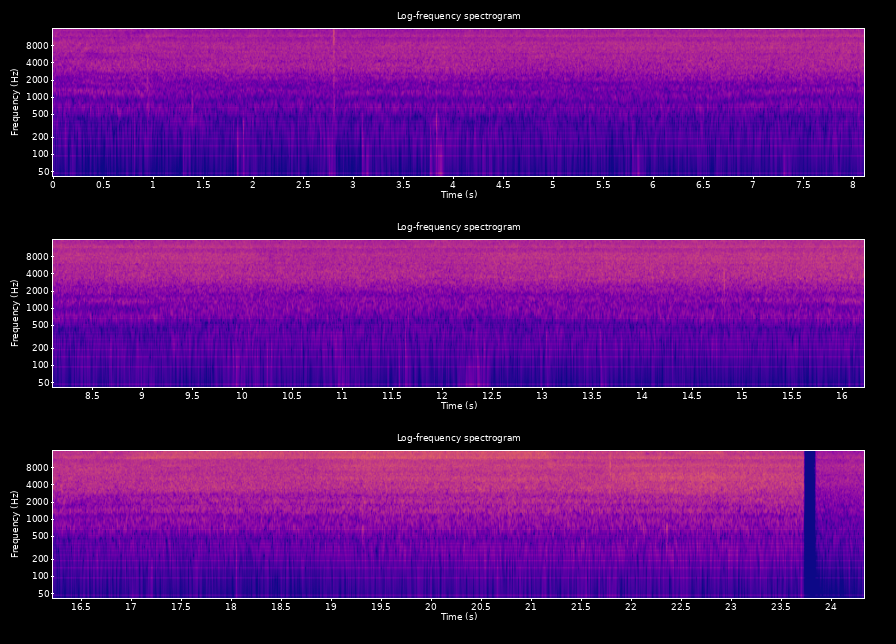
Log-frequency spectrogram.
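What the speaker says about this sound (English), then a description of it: "Ended up perfectly right as we reached the waterfalls." Waterfall at the end of a hiking trail, a steady broadband rush of falling water that holds at an even level throughout, with no talking.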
